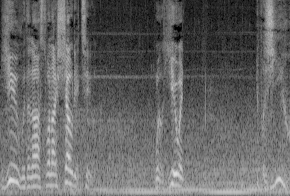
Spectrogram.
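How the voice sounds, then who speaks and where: An actor playing a hot-headed, foul-mouthed young recruit in a video game, aggressive and accusing. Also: male voice, a little high, sing-song, slow. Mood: menacing, accusing. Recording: loud music behind.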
